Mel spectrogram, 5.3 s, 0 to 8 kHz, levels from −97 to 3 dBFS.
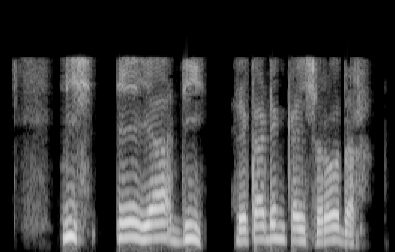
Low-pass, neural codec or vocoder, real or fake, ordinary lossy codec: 7.2 kHz; none; real; AAC, 16 kbps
